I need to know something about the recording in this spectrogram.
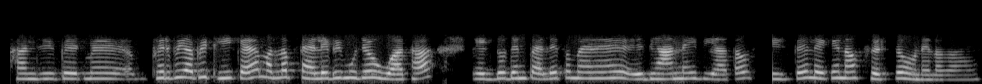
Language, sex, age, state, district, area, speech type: Hindi, female, 18-30, Madhya Pradesh, Jabalpur, urban, conversation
